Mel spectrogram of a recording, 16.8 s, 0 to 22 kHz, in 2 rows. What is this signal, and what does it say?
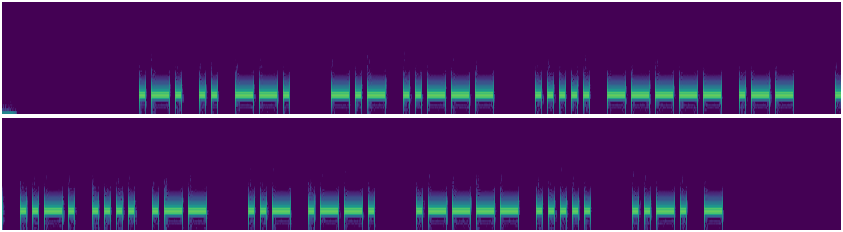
Morse code, heard as a keyed tone, about 20 wpm, 700 Hz. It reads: RIG K2 50W EFHW UP 15 FT
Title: Practice QSO - Exchange 2 - Info - 20wpm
